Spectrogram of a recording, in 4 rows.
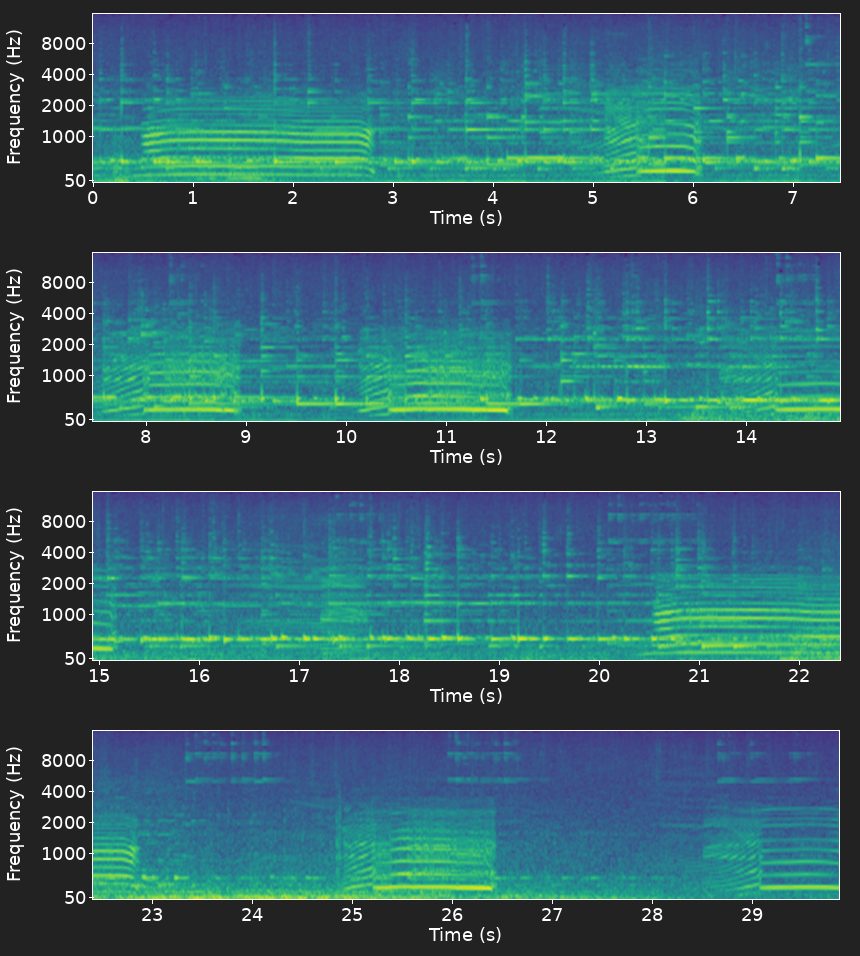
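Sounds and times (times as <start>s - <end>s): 
cowbells clanking: 0.0s - 29.8s
cattle mooing: 0.3s - 2.9s, 5.0s - 6.2s, 7.6s - 9.0s, 10.1s - 11.7s, 13.0s - 19.5s, 20.4s - 23.5s, 24.8s - 26.5s, 28.1s - 29.8s.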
